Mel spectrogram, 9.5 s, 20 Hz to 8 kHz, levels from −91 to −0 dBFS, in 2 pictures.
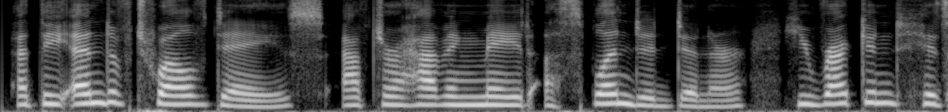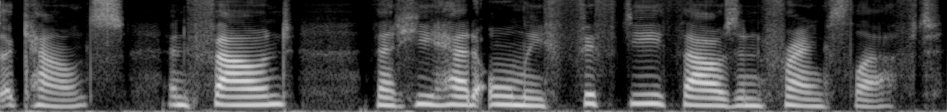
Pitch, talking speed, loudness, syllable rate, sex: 210 Hz, 165 wpm, -20 LUFS, 4.3 syllables/s, female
